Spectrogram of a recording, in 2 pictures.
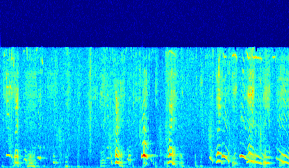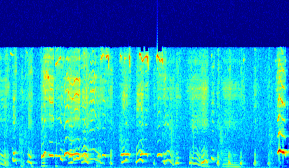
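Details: Seventeen-day-old Australian Shepherd pups at play, vocalizing in a dense overlapping chorus of high squeaky whines and yips, many falling in pitch, growing busier after the first few seconds with a low background hum.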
